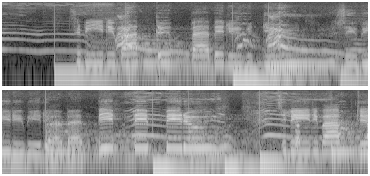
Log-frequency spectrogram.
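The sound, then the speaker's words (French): A female dog howls along with a singer in a song duet, wavering, drawn-out pitched howls intertwined with sung melody over musical accompaniment. “Elle se permet même un duo avec sa chienne Léone.”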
